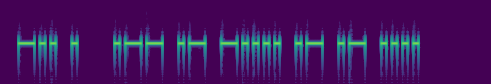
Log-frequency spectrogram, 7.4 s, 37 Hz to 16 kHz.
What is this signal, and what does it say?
Morse code, heard as a keyed tone, about 16 wpm, 700 Hz. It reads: DE WA6AAH
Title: USA Callsign DE Callsign 15wpm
